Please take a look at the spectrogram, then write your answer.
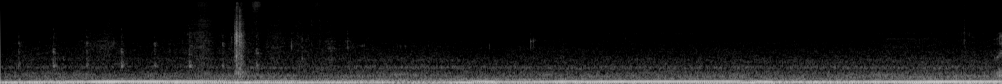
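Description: A 2014 RAM 1500 Laramie pickup rolls along the road with a steady, loud low-pitched engine and road drone that holds constant and shifts pitch a couple of times as it changes gear.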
